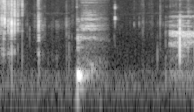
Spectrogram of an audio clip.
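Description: Crackle of static tape being pulled and wound around two wrists to bind them together, a few short sticky rips followed by a longer peeling stretch at the end, with no talking.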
